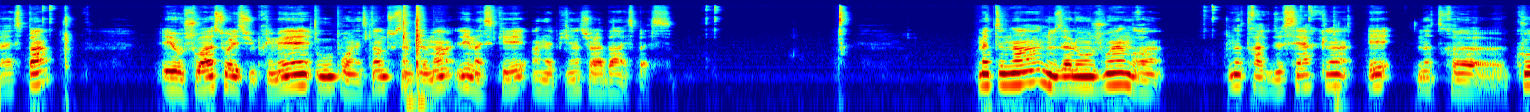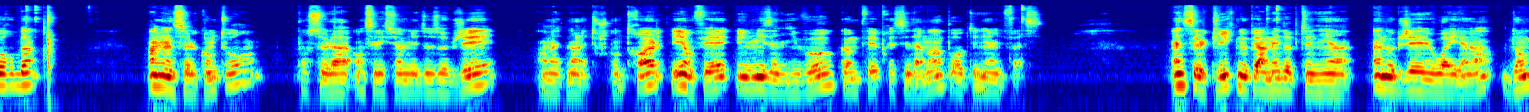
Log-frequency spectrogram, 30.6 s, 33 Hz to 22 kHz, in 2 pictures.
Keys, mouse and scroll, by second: 0.4 ctrl+click, 4.0 space, 7.0 click, 8.8-9.2 scroll down 2, 9.4 scroll up 2, 9.7 scroll down 2, 10.1-10.4 scroll up 1, 10.6 scroll down 1, 12.0 click, 13.0 click, 15.6 ctrl+click, 16.6 scroll up 1, 17.0 scroll down 2, 17.3 scroll up 2, 25.4 click, 27.9 click.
